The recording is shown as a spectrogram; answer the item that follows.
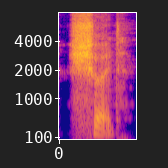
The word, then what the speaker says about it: should: La pronunciación es como S-H-U-D, should.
